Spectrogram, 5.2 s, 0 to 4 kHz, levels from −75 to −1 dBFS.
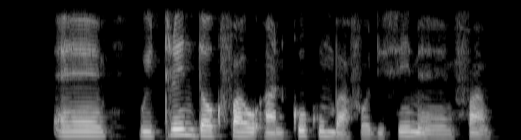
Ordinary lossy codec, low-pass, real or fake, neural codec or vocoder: none; 3.6 kHz; real; none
